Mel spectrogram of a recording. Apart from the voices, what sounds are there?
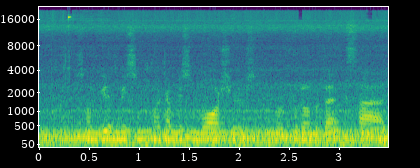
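turbo heater running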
